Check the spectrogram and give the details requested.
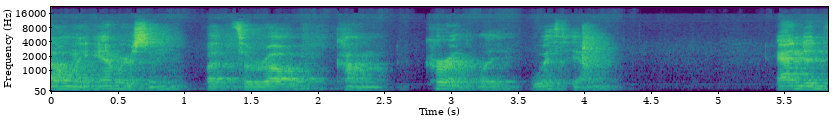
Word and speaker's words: Thoreau: Wallace Stevens and I will add Theorough to the Thoro to the list. That's how he wanted it pronounced.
